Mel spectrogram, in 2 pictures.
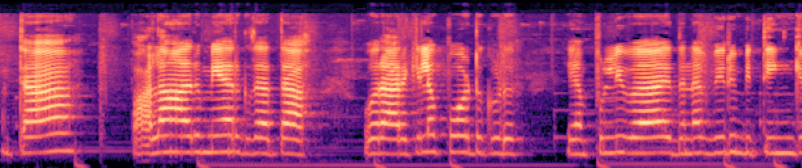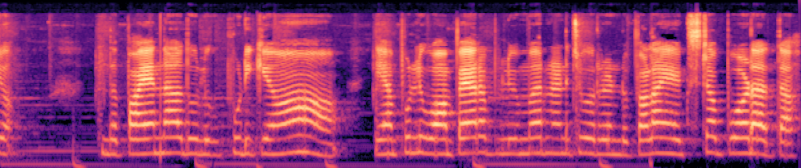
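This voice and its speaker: A performer voicing a hard-up, grumbling village mother in an animated story, in colloquial speech. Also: very high-pitched, fairly quick, soft background music, exaggerated voice. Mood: friendly, coaxing. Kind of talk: cartoon dialogue in colloquial rural speech.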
